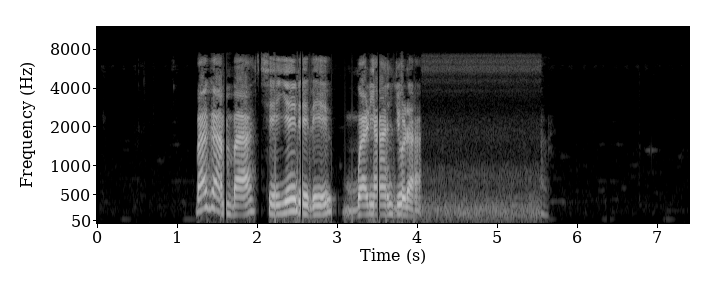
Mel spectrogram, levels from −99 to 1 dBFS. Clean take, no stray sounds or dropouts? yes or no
yes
